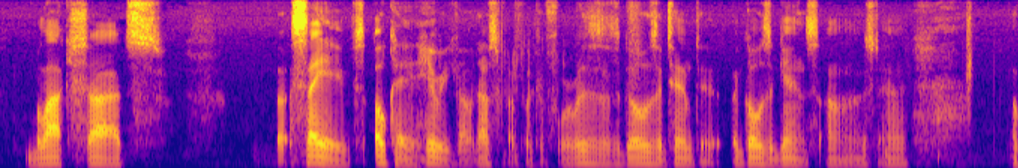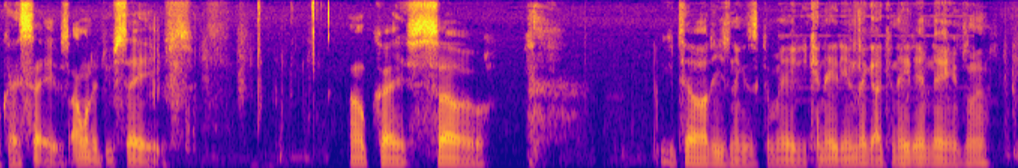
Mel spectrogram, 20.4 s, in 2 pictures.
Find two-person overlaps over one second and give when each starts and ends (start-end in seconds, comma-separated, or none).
none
